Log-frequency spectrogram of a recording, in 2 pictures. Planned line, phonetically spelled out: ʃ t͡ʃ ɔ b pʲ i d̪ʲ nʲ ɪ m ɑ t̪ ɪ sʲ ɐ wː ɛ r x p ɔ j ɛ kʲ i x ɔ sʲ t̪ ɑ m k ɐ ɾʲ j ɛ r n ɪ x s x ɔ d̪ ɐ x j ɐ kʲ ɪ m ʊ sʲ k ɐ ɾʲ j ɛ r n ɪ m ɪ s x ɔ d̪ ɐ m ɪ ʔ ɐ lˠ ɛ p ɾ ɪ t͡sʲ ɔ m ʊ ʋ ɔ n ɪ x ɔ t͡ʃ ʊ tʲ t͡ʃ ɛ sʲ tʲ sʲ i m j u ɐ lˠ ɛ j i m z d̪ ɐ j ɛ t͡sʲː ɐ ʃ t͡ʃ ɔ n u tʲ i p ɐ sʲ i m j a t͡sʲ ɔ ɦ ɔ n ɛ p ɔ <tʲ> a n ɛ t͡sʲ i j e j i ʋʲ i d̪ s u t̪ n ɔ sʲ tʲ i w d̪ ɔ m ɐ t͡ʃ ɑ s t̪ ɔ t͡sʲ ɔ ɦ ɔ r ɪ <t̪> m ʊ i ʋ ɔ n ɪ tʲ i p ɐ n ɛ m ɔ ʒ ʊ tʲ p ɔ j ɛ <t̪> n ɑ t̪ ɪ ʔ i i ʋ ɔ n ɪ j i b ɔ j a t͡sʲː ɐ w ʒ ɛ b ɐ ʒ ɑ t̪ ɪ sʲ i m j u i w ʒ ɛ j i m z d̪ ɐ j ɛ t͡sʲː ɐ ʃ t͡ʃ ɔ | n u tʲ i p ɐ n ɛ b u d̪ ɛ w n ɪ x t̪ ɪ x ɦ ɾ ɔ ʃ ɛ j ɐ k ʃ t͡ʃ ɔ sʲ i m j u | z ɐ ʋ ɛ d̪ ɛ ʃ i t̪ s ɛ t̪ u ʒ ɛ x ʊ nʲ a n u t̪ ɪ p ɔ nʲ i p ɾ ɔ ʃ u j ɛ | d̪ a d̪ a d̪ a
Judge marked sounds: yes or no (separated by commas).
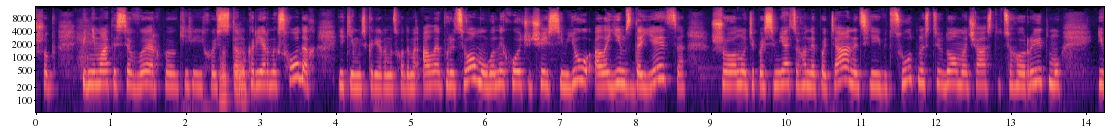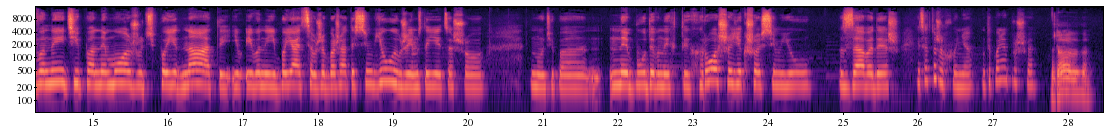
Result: yes, yes, no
